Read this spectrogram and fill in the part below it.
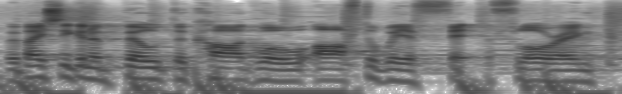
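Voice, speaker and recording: A man's voice: lowish voice, fairly even intonation, quick pace, over music. A man giving a casual, informal video tour to camera indoors, explaining things in loose, filler-laced phrases. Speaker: vlogger and shop owner. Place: indoors in a shop being fitted out.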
